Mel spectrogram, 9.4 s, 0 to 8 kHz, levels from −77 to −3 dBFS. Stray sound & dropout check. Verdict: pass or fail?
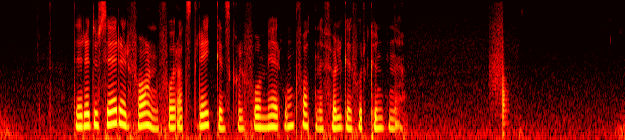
fail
